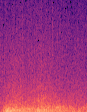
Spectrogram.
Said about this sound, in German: wenn es richtig gewittert,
